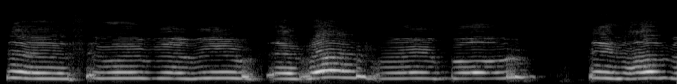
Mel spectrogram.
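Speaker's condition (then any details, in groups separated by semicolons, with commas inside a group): Traumatic brain injury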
